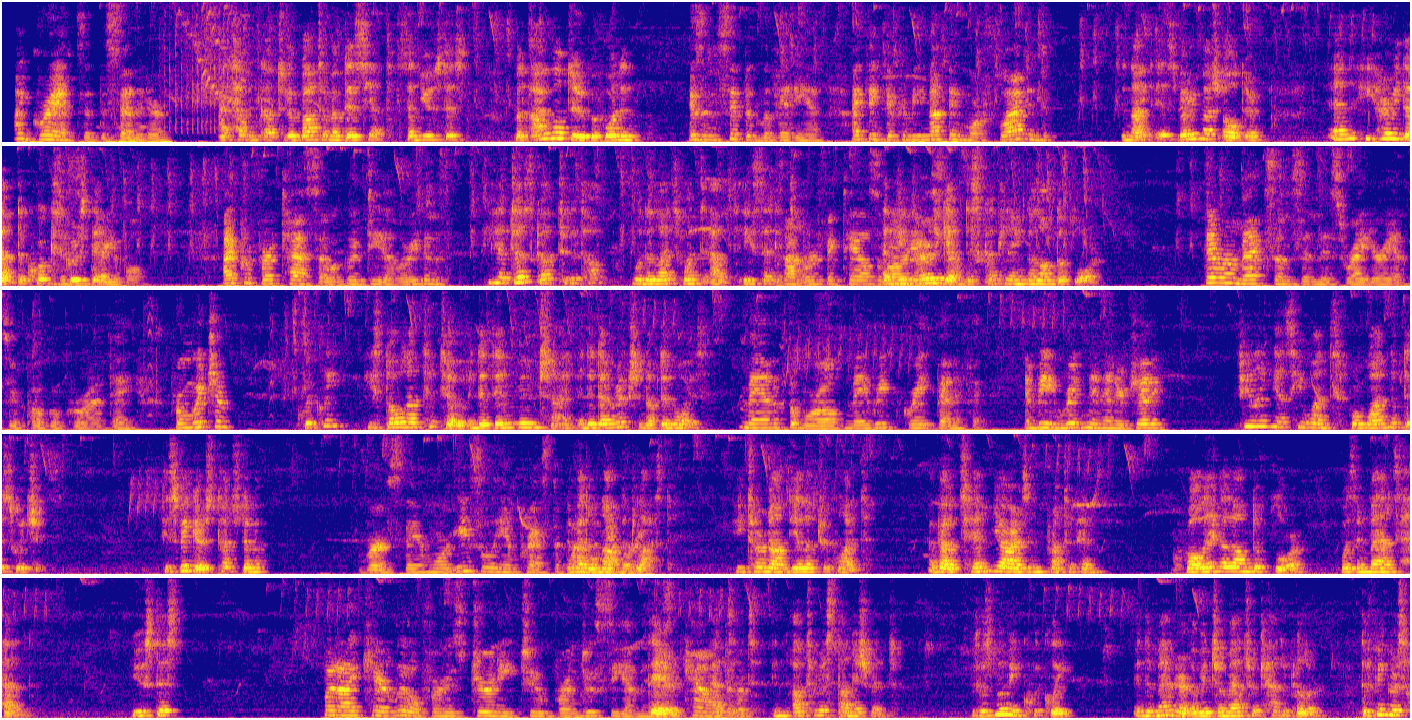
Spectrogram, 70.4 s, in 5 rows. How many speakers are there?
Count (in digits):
2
